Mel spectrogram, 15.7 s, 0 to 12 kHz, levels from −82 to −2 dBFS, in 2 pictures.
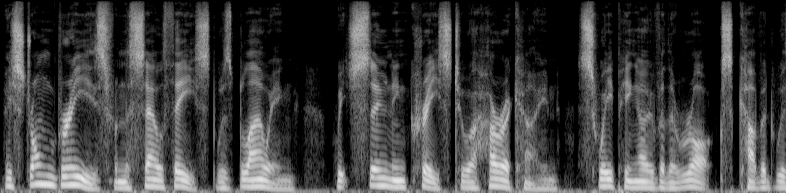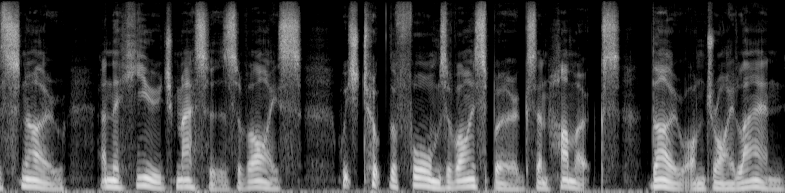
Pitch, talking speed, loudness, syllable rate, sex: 105 Hz, 150 wpm, -18 LUFS, 4.0 syllables/s, male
